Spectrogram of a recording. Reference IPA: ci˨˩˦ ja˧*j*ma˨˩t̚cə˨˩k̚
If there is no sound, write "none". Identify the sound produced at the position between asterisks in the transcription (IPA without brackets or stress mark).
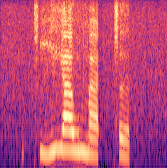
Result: w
